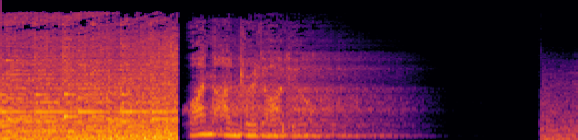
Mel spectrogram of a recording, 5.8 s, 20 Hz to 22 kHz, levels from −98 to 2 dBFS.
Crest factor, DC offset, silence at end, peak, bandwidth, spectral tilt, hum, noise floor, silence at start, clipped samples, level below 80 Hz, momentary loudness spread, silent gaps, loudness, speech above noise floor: 16 dB; under 0.1%; 0 s; -4 dBFS; 15.5 kHz; -5.5 dB/octave; none; -88 dBFS; 0 s; under 0.1%; -28 dBFS; 16 LU; 4.86-5.37 s; -19 LUFS; 65 dB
